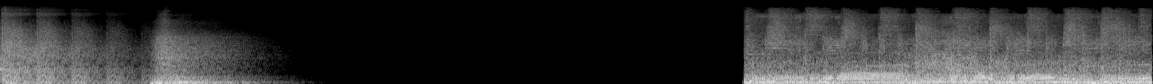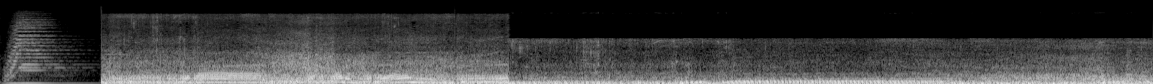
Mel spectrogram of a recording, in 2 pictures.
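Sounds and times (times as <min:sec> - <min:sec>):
motorcycle engine revving: 0:07.4 - 0:11.6, 0:12.6 - 0:16.7.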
